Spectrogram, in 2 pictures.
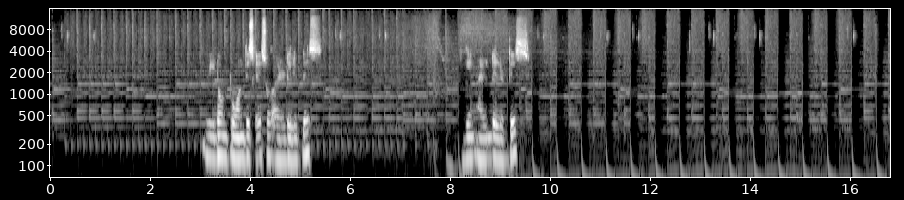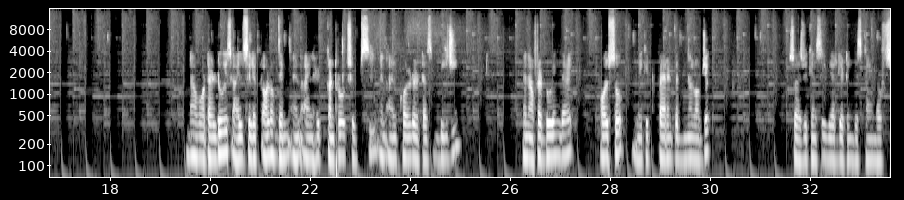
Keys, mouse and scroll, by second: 2.3-4.2 scroll down 1, 5.4 click, 9.4 click, 11.8-12.5 scroll up 1, 12.8 shift+click, 13.7 click, 14.3 scroll down 1, 15.6-19.4 drag, 19.4 scroll down 1, 20.3 click, 21.0 shift+click, 22.7 ctrl+shift+c, 23.8-24.7 typing, 25.0 Return, 28.0 click.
